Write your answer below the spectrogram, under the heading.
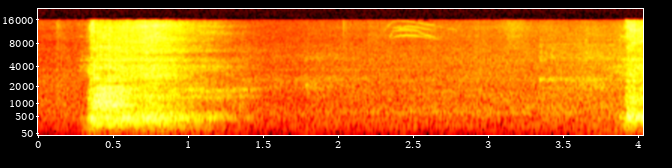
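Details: Great Dane named Cartier Bresson barking while playing in an apartment in Sao Paulo, August 2014: a single deep, loud bark, then quiet room tone, with the start of another bark at the very end.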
